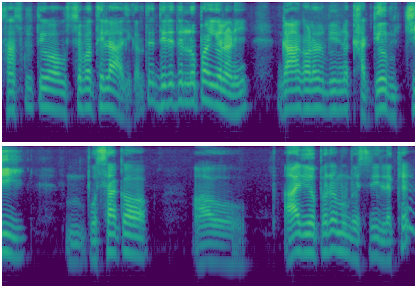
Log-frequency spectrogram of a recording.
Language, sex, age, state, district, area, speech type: Odia, male, 60+, Odisha, Kalahandi, rural, spontaneous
